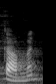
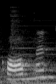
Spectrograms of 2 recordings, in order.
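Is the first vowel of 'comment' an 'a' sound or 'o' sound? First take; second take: a sound; o sound. First: The first vowel sounds like a short 'a'. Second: The first vowel sounds like a long 'o'. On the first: "കോമന്റ് and കമന്റ് both are the same" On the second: "കോമന്റ് and കമന്റ് both are the same"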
